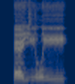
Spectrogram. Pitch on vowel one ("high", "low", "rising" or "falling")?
low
